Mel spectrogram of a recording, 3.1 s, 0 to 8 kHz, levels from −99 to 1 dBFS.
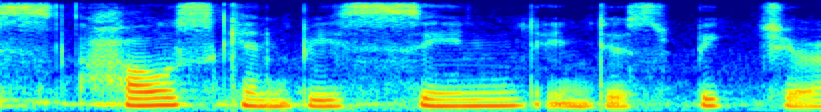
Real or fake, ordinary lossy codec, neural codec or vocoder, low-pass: fake; Opus, 64 kbps; codec, 16 kHz, 4 kbps, FunCodec, trained on LibriTTS, 50 frames a second; 7.2 kHz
